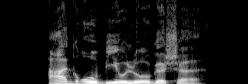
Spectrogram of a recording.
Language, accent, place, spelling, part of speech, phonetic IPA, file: German, Germany, Berlin, agrobiologische, adjective, [ˈaːɡʁobioˌloːɡɪʃə], De-agrobiologische.ogg
- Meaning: inflection of agrobiologisch: 1. strong/mixed nominative/accusative feminine singular 2. strong nominative/accusative plural 3. weak nominative all-gender singular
